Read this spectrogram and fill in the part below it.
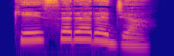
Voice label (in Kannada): "ಕೇಸರರಜ", kannada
